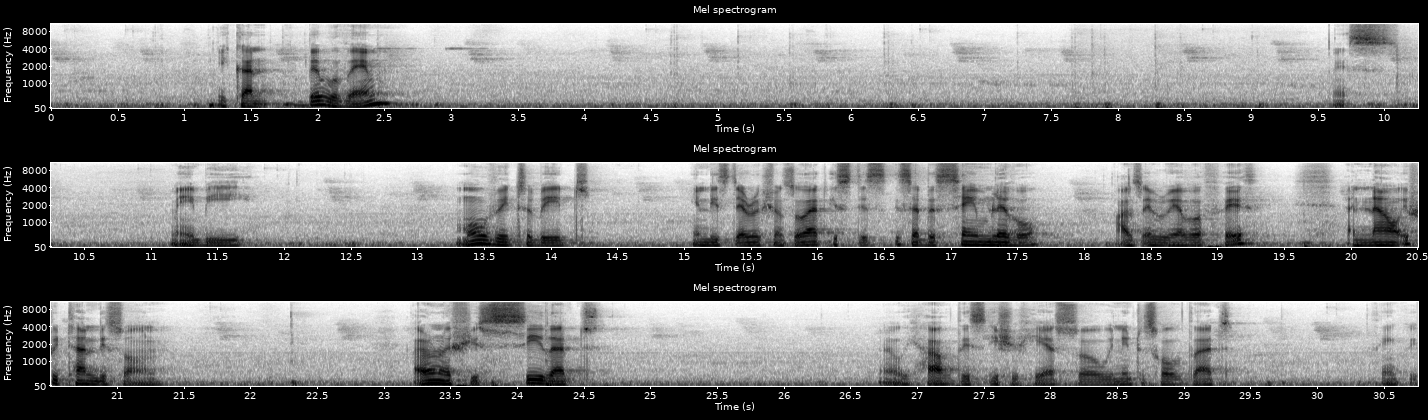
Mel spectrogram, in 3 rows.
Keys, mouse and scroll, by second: 0.2 alt+shift+click, 1.6 ctrl+b, 4.5 shift+click, 6.3 1, 6.6 click, 7.7 2, 7.9 1, 8.3 2, 8.7 click, 9.4 `, 11.0 ctrl+click, 12.0 ctrl+click, 12.3 scroll up 2, 15.4-17.3 drag, 17.3 scroll down 2, 17.3-21.1 drag, 17.7 `, 18.6 2, 23.1 `, 23.4-23.8 scroll up 1, 24.8-25.3 scroll down 1, 28.8 1, 29.4 click, 30.1 shift+click.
